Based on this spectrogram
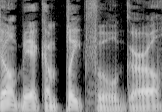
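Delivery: said harshly. Narrator reads Lan's reply to Zareen, harsh. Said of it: "Lan said harshly".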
